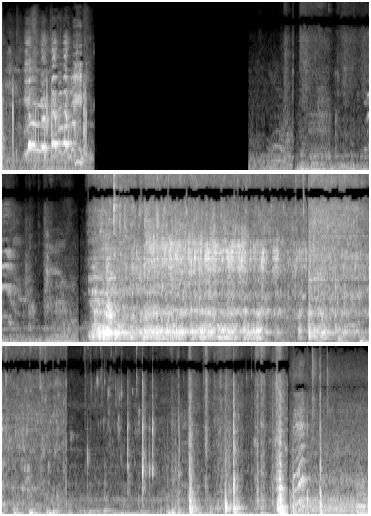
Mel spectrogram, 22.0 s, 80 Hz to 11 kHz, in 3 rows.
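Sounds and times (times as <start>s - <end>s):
toilet flushing: 9.0s - 17.6s.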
